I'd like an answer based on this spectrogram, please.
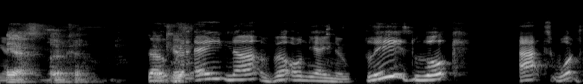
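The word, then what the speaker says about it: ראה נא: it's the correct way of pronouncing it. Yes. Okay. So re'eh na va'onyenu.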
